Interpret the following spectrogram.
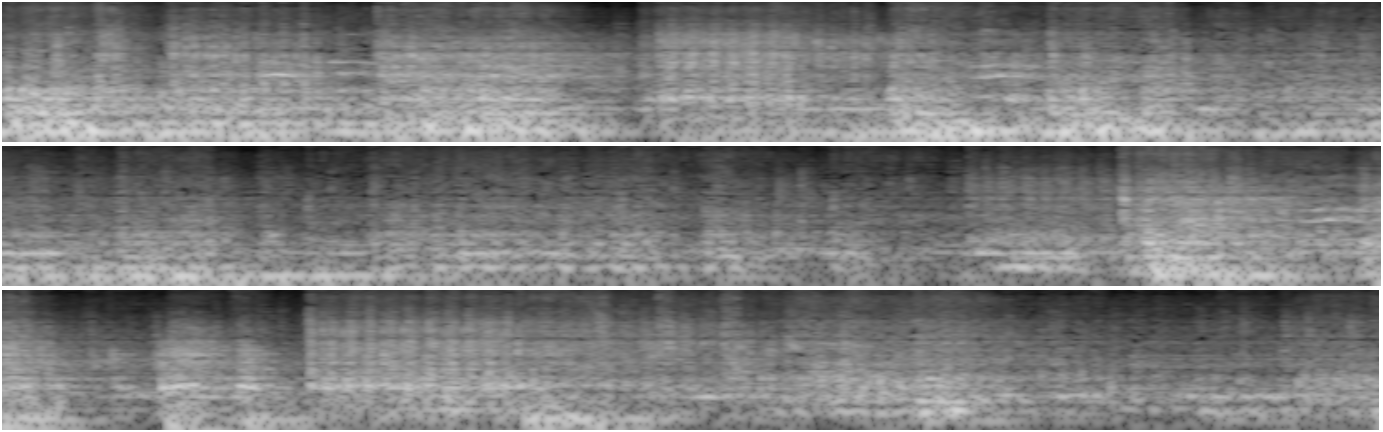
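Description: Action-film soundtrack: loud background music mixed with gunfire.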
